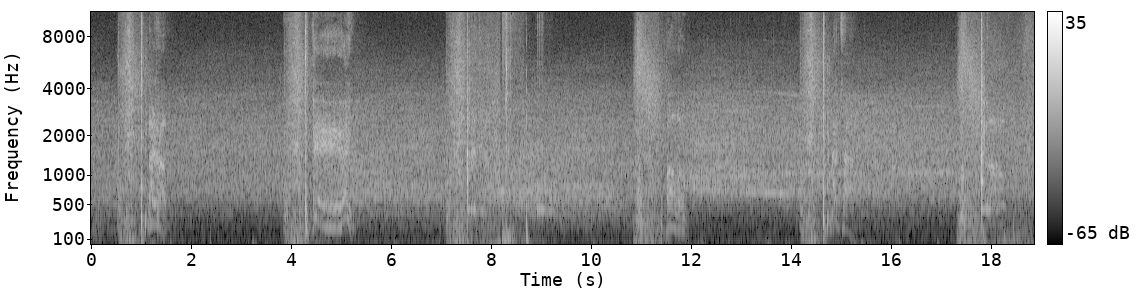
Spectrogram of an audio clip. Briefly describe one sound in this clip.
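A baseball smacks sharply into a catcher's mitt again and again.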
